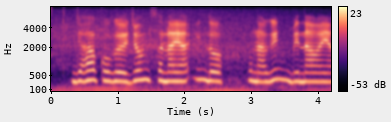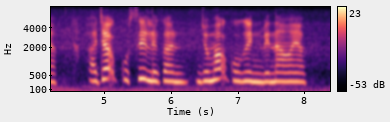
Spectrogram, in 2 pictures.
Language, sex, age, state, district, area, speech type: Santali, female, 18-30, Jharkhand, Seraikela Kharsawan, rural, spontaneous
